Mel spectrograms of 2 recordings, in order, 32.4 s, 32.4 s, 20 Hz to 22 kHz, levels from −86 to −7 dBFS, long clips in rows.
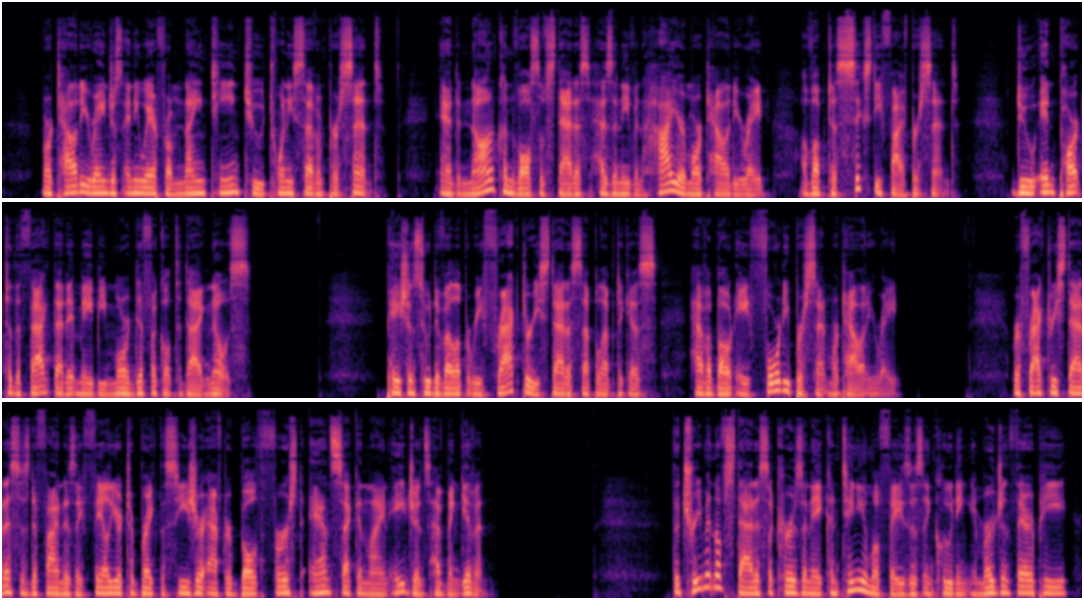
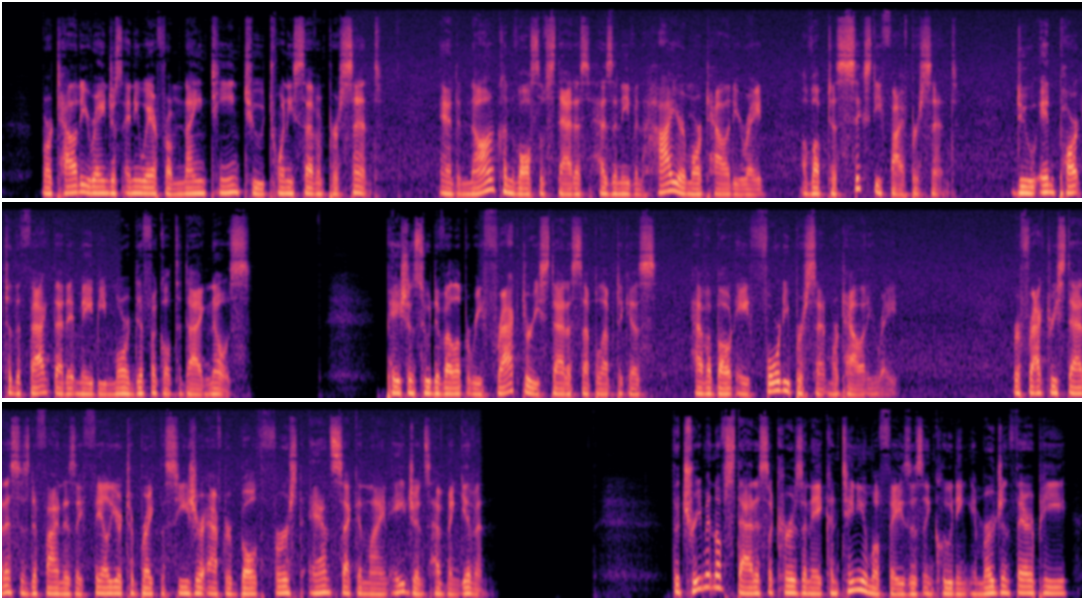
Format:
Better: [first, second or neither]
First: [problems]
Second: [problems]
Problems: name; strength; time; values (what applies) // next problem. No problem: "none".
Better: first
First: none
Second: hiss; faint; from 3.5 to 12 s and from 16 to 26 s; 20 dB below the speech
